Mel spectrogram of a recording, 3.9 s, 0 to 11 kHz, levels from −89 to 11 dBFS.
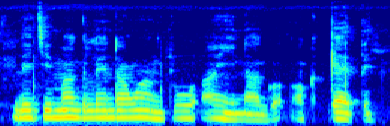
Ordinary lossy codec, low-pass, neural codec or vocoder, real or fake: none; none; none; real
